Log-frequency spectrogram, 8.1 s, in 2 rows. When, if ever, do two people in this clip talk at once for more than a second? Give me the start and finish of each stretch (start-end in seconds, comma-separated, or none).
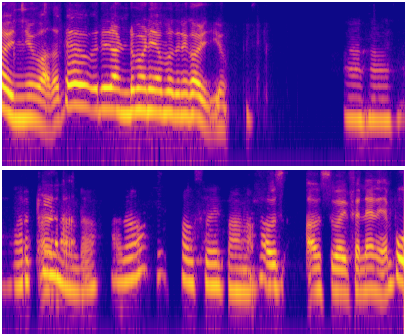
none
